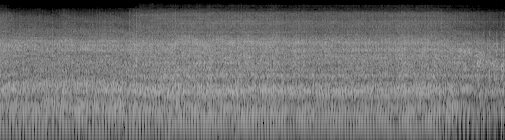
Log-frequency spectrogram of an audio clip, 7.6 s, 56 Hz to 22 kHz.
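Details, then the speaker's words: Old John Deere 14SB self-propelled push mower, trash find, rope instead of missing recoil, carb only removed and inspected, at half throttle: uneven stumbling beat that surges and hunts; owner thinks the carburetor needs a rebuild. "I think the carb needs a rebuild [Music] now you guys can see everything I'm doing he so the carb more than likely needs to be rebuilt that doesn't surprise me"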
